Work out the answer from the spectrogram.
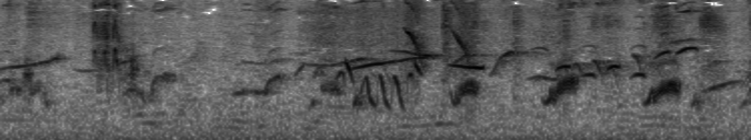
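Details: White-rumped shama mating sounds, a male wooing a female: a busy mix of short slurred whistles, a rapid rattling burst, and swooping high squeaks and squawks in quick succession.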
